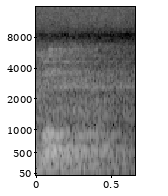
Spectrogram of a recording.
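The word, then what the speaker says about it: bomb: इसको पढ़ेंगे बम बी ओ एम बी B silent हो गया इसको पढ़ेंगे बम इसको एल यू एम बी D silent हो गया।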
